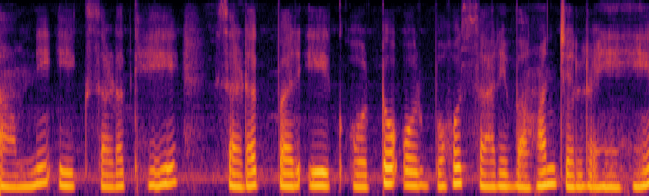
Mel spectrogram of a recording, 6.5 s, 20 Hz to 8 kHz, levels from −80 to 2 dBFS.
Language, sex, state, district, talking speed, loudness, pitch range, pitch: Hindi, female, Goa, North and South Goa, 140 wpm, -17 LUFS, 185-210 Hz, 195 Hz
